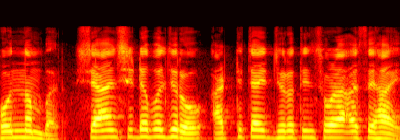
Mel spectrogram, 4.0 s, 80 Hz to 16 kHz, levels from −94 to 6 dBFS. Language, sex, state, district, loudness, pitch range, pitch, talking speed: Marathi, male, Maharashtra, Pune, -15 LUFS, 150-175 Hz, 160 Hz, 165 wpm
